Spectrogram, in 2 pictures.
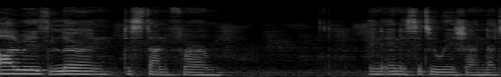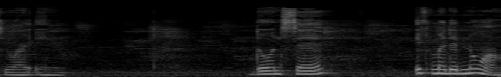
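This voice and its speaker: A woman talks at a very slow pace in a very deep, low pitch with ordinary pitch variation. Faint music plays in the background. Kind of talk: motivational vlog message. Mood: earnest, encouraging. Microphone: phone near.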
